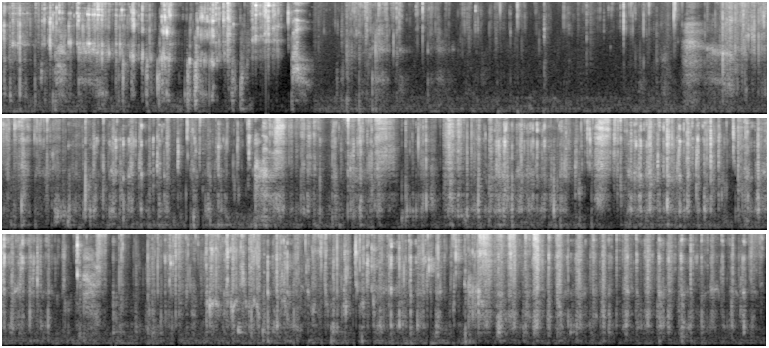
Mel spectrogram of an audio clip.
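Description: Close-miked eating: crisp crunching and chewing of fried chicken, with many irregular crackles and wet mouth sounds. It eases off into a quieter stretch about four seconds in, then the crunching picks up again around eight seconds.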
